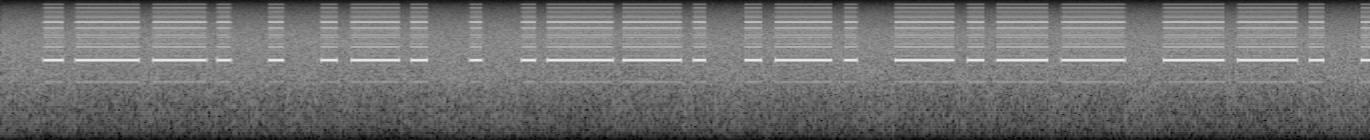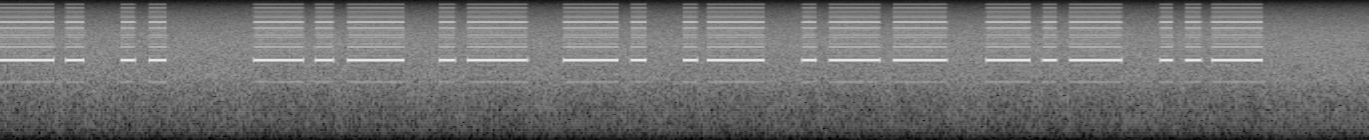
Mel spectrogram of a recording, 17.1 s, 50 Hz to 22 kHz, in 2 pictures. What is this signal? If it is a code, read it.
Morse code (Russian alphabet), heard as a high beeper, hand-sent with a straight key, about 14 wpm, 3800 Hz. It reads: ПЕРЕПРЫГНИ КАНАВКУ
